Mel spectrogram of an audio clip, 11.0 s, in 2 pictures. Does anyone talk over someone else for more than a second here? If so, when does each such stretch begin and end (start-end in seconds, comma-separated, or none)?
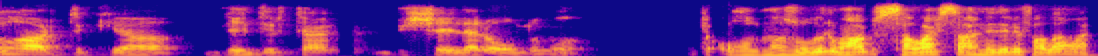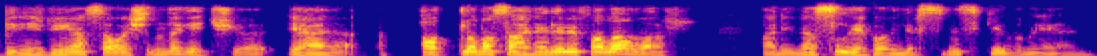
none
